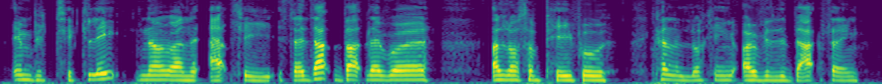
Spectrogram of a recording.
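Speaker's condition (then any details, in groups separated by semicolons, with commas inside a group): Cerebral palsy; prognosis may never walk or talk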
